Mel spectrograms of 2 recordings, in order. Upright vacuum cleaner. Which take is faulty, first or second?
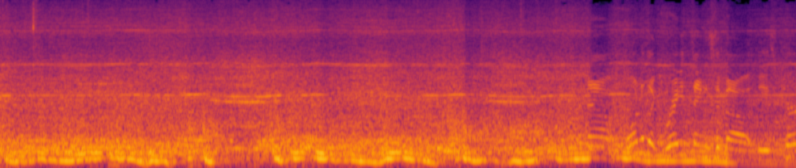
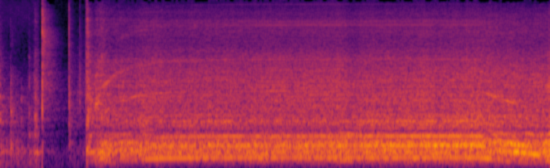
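second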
